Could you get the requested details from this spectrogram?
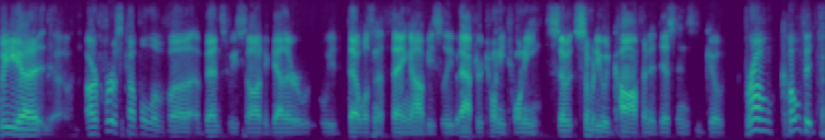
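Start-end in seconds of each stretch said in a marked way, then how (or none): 7.5-8.3 very high, squeaky voice. Retelling what a companion would say when someone coughed nearby, imitating his squeaky voice. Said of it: "In his squeaky voice".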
